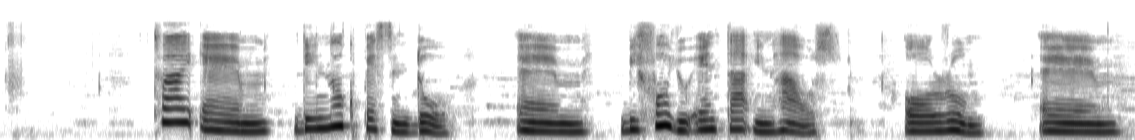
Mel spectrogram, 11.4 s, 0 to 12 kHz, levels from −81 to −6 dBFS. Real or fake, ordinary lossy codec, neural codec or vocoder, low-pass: real; none; none; 7.2 kHz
